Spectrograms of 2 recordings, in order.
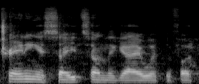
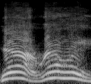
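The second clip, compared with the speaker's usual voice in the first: high, loud, slow yell. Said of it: "Atticus yells back".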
